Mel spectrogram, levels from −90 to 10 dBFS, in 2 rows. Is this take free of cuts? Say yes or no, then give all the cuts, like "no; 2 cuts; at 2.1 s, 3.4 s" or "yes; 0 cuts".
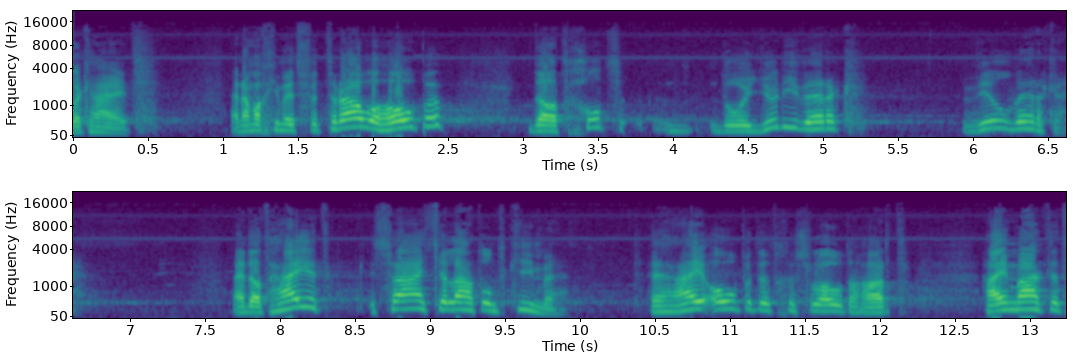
no; 2 cuts; at 1.0 s, 10.4 s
